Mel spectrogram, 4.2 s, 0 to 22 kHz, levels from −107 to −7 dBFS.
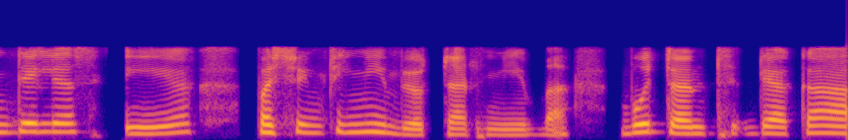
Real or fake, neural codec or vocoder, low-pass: fake; codec, 16 kHz, 2 kbps, X-Codec, HuBERT features, trained on balanced general audio; 5.4 kHz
